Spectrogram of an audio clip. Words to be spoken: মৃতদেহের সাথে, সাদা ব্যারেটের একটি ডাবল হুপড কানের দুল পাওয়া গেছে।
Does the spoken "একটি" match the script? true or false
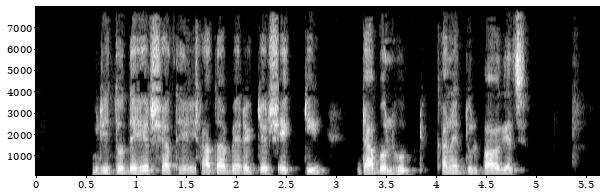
true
